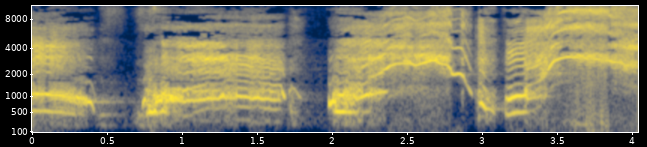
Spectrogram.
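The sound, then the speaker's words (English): A colicky six-week-old baby boy cries in loud, high, strained wails, about four long cries broken by short gasping pauses, with the pitch wavering and rising in places. “is a colicky baby. He cries for hours and nothing seems to help.”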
